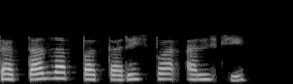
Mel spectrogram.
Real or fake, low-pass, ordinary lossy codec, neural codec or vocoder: fake; 7.2 kHz; AAC, 16 kbps; codec, 16 kHz, 2 kbps, X-Codec, WavLM features, trained on Multilingual LibriSpeech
